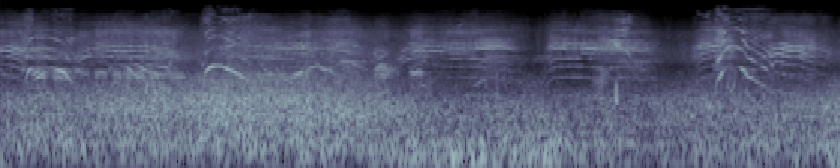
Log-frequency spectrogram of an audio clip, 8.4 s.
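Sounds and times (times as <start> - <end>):
dolphin whistles: 0.0 - 8.3.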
